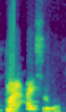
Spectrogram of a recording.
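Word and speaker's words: מַעֲשֵׂר: Means 10th in the Hebrew, and it's pronounced ma'aseh.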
